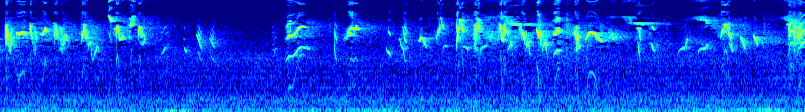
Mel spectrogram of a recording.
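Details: Long goldfinch song of tinkling high chirps and trills, a short gap near two seconds, then an intense twittering stream.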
